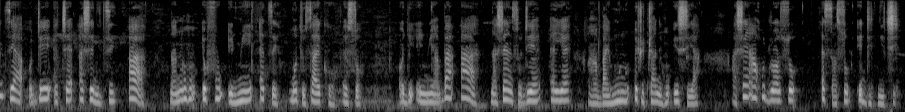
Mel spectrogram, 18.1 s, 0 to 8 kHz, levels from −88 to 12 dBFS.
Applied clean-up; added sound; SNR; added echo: none; none; none; none.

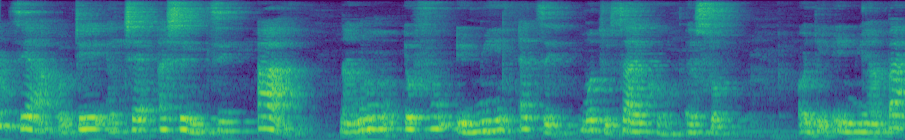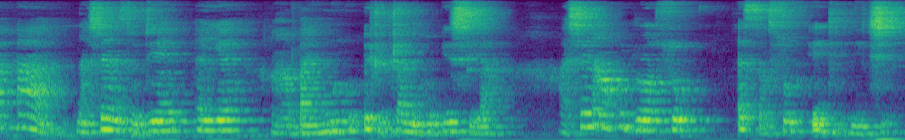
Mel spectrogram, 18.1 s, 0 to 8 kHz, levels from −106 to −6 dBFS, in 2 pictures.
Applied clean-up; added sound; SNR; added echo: none; none; none; reverberation time 0.7 s.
